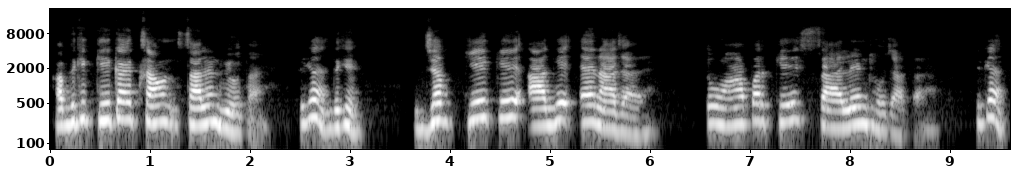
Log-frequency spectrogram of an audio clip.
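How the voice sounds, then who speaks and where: Slow, patient woman phonics teacher. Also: medium pitch, lively intonation, darkish tone, highs cut off. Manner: slow, repeats example words with stretched emphasis. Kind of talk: phonics lesson.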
